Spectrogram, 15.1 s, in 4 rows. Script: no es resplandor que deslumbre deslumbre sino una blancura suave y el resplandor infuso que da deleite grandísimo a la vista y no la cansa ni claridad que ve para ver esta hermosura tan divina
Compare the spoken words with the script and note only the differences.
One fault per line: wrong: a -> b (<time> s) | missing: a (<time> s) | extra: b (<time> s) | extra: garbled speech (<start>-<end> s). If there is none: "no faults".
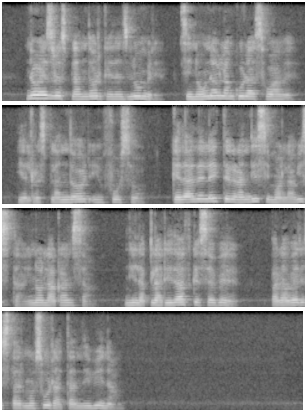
missing: deslumbre (2.0 s)
extra: la (9.3 s)
extra: se (10.0 s)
